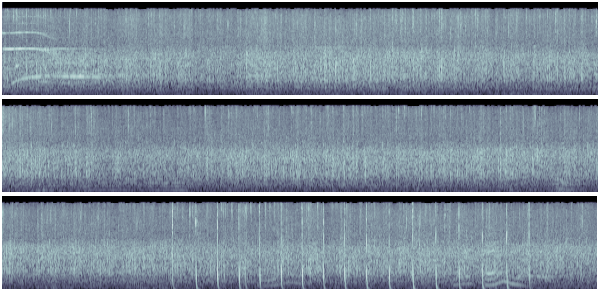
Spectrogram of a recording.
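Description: Sustained audience applause welcoming guests onto a stage, a dense steady wash of clapping that swells, then gives way near the end to a run of sharper, more distinct individual claps.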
